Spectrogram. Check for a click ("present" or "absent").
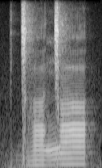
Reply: present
